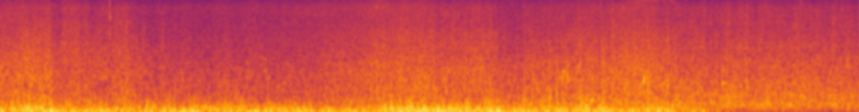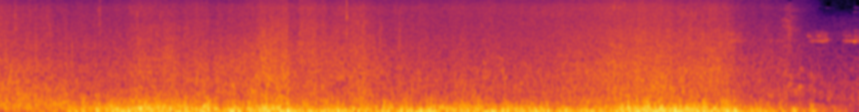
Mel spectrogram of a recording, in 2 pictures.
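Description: Wind buffeting the microphone over the rush of sea and water along the hull of a sailboat under sail. The buffeting eases for a couple of seconds about halfway through.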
